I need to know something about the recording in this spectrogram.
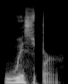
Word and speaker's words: WSPR: A technology called WSPR, pronounced WHISPER.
